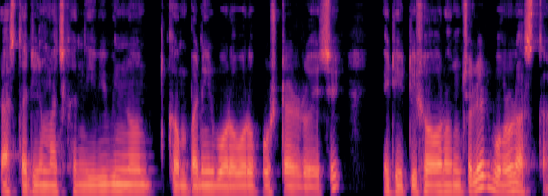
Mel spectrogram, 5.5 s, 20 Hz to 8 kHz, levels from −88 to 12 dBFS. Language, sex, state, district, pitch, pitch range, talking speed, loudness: Bengali, male, West Bengal, Kolkata, 105 Hz, 100-105 Hz, 185 wpm, -17 LUFS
